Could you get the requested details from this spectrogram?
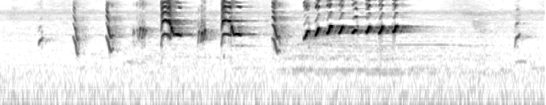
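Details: Lemon-bellied white-eye song meant to provoke a quiet bird into singing: several sharp high chirps and downslurred notes, then a steady rapid trill of about eight notes, and one last soft chirp.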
